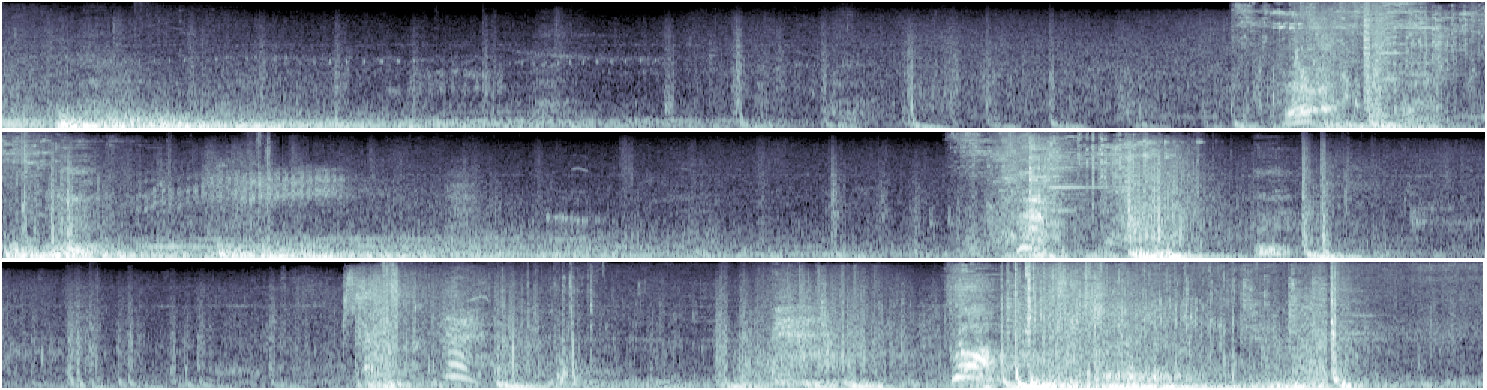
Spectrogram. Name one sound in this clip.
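Heavy footsteps thud on dirt and stone.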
